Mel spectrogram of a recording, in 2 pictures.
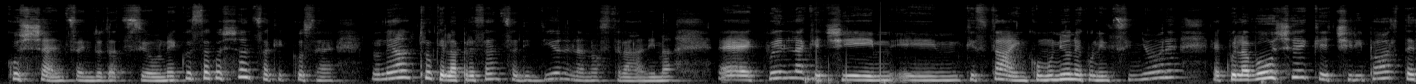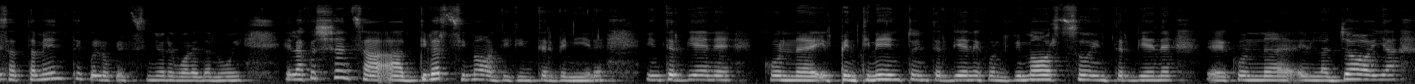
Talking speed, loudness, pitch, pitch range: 140 wpm, -26 LUFS, 205 Hz, 190-230 Hz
